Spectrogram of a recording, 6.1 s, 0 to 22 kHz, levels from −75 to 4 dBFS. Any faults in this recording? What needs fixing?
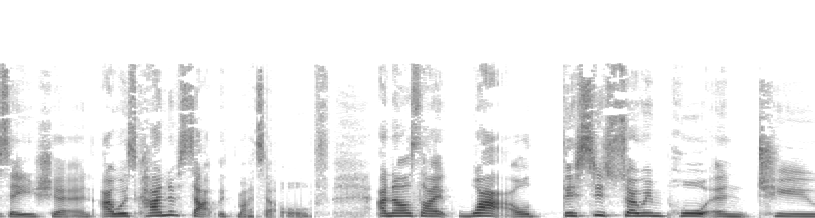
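From 1.85 to 2.43 s the speech is torn by a gritty burst of processor overload crackle. The processing could not finish its short audio buffers on time, around 10 ms each, and about twenty deadlines were missed, each one punching a hard-edged gap of silence into the sound. Unlike a single dropout, these gaps cluster densely and stop once the load eases. To prevent this, reduce competing processor load or use larger buffers.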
